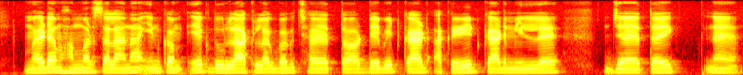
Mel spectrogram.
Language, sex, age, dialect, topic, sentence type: Maithili, male, 18-24, Southern/Standard, banking, question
